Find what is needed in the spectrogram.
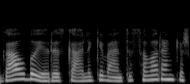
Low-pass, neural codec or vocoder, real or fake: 5.4 kHz; codec, 24 kHz, 0.9 kbps, DualCodec; fake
